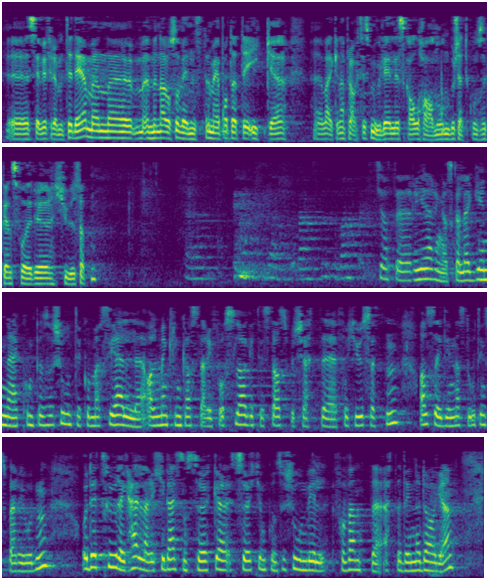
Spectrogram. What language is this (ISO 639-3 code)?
nor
